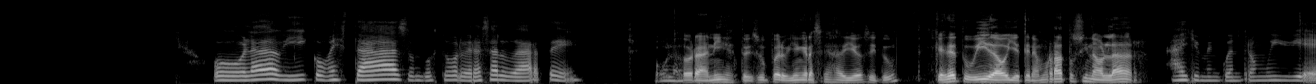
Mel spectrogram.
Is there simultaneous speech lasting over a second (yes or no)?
no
